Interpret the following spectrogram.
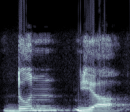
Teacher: نون پہ قلقلہ نہیں کرنا، دنیا یہاں پہ اظہار کرنا یعنی نون کو ظاہر کر کے پڑھنا ہے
